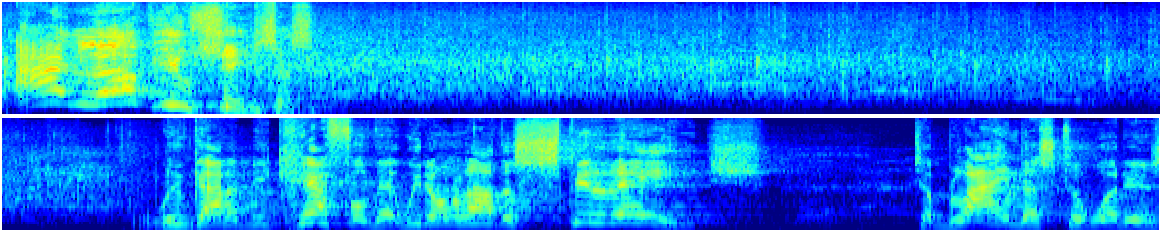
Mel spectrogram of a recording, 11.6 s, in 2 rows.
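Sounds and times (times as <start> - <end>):
audience clapping hands: 0.0 - 6.6
speech: 0.7 - 1.7, 6.6 - 9.6, 10.4 - 11.5.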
